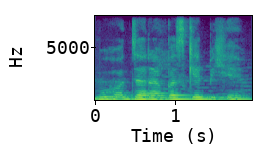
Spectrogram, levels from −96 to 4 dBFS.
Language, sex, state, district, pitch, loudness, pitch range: Hindi, female, Arunachal Pradesh, Papum Pare, 195 Hz, -18 LUFS, 190-195 Hz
